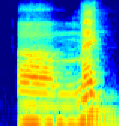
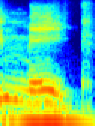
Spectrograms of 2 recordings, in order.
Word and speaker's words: make: Sama kayak membuat ya, bukan make tapi make. Jadi tengahnya tuh A.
